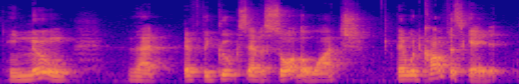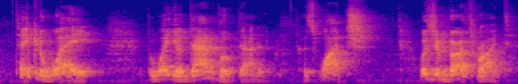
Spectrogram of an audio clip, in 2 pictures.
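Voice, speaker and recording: A solemn military veteran, played by a man, speaks in a low, creaky voice in an echoey room. He delivers a dramatic film monologue as an earnest storyteller addressing a young boy, pausing deliberately between phrases. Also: flat delivery, fairly bright tone, recorded from a distance. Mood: indignant.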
